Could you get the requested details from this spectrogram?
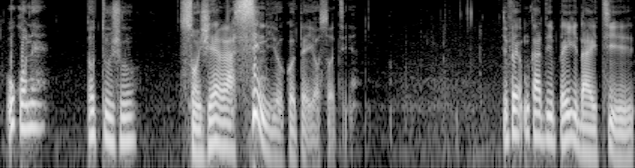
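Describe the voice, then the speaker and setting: A man from Haiti with a Haitian Creole accent, speaking as a guest in a casual interview, animated and laughing often. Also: on the low side, no room sound.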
